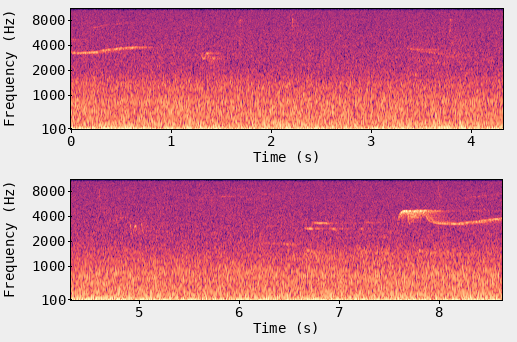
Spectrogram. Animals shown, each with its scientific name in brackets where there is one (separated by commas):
Red-eyed Vireo (Vireo olivaceus), Eastern Wood-Pewee (Contopus virens), Hermit Thrush (Catharus guttatus), Blue Jay (Cyanocitta cristata)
